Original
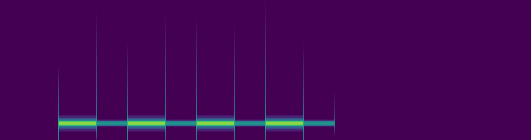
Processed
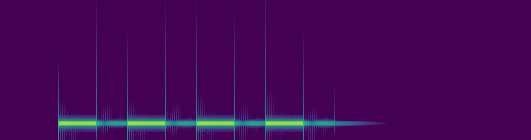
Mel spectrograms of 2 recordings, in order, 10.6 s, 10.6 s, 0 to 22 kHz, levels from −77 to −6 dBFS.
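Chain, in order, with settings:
spring reverb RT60 2 s, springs 37 ms, chirp 20 ms, DRR 17 dB
level +2.5 dB

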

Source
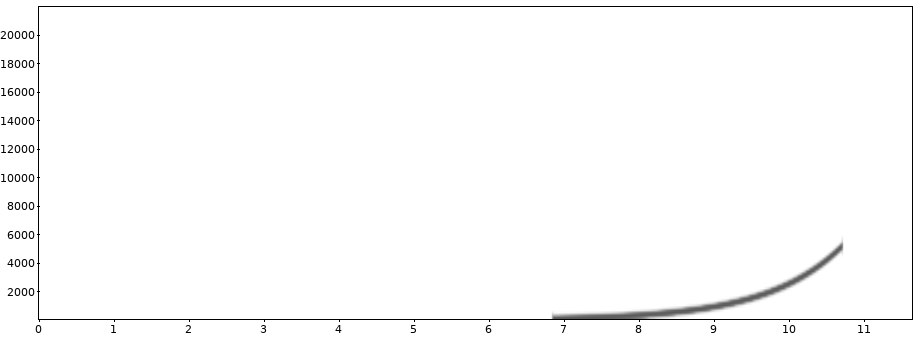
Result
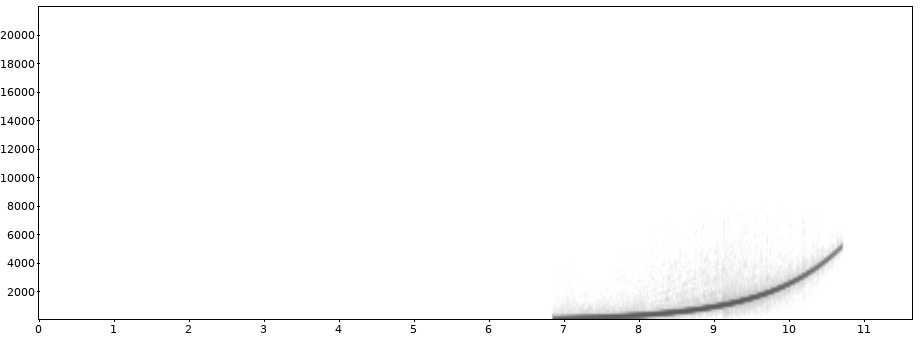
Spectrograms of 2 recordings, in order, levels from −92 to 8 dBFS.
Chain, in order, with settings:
Bessel high-pass filter 150 Hz, order 2
treble cut that deepens with the level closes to 2,000 Hz, closed at −28.5 dBFS
Opus 16 kbit/s 48,000 Hz

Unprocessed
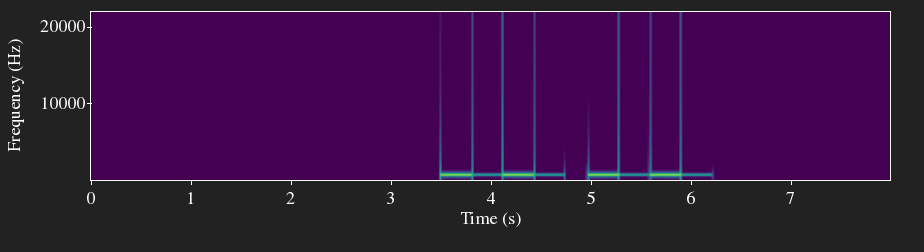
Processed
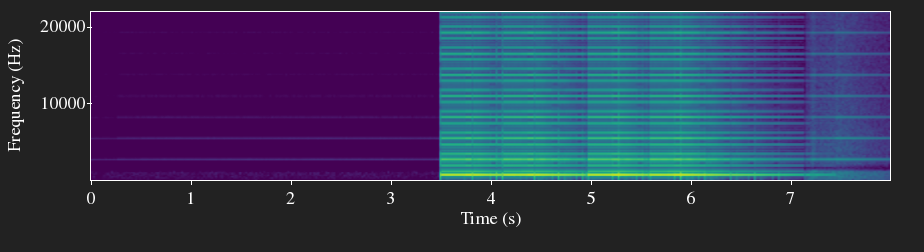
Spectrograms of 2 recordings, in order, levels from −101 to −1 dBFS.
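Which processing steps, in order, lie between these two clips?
samples sorted by size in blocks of 16 samples
drawn EQ curve 100 Hz 0 dB, 240 Hz +9 dB, 510 Hz +10 dB, 1,100 Hz +13 dB, 1,600 Hz −19 dB, 2,300 Hz +2 dB
repeating echo 246 ms, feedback 40%, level −8 dB
on a send at −22.5 dB: convolution reverb RT60 0.55 s, pre-delay 47 ms
on the sum: level that may fall only so fast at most 24 dB per second

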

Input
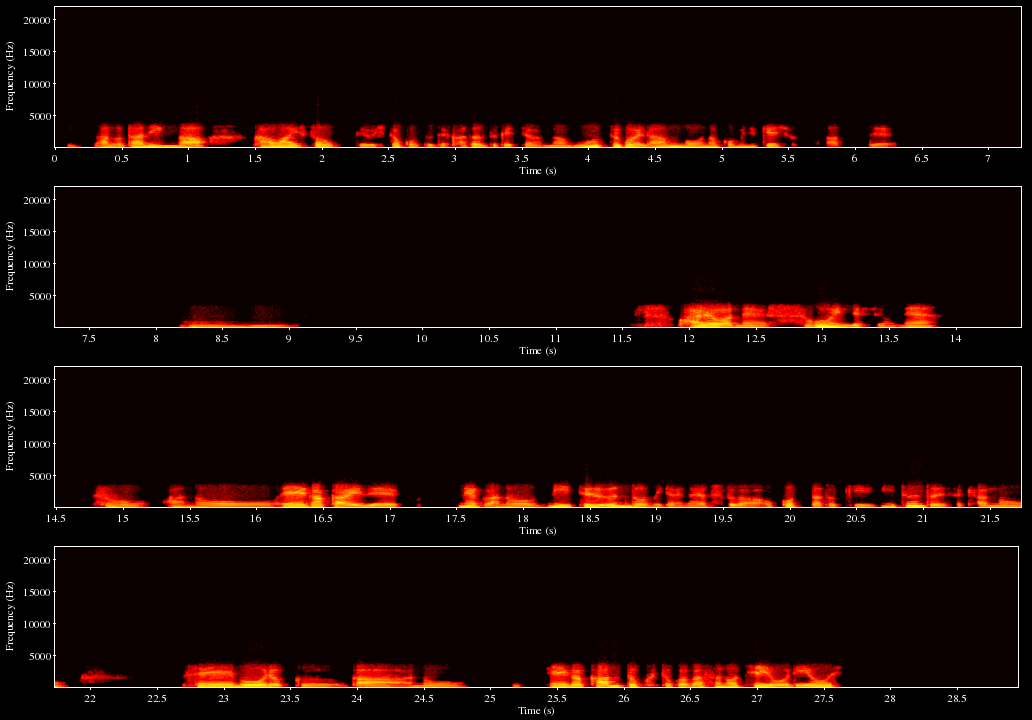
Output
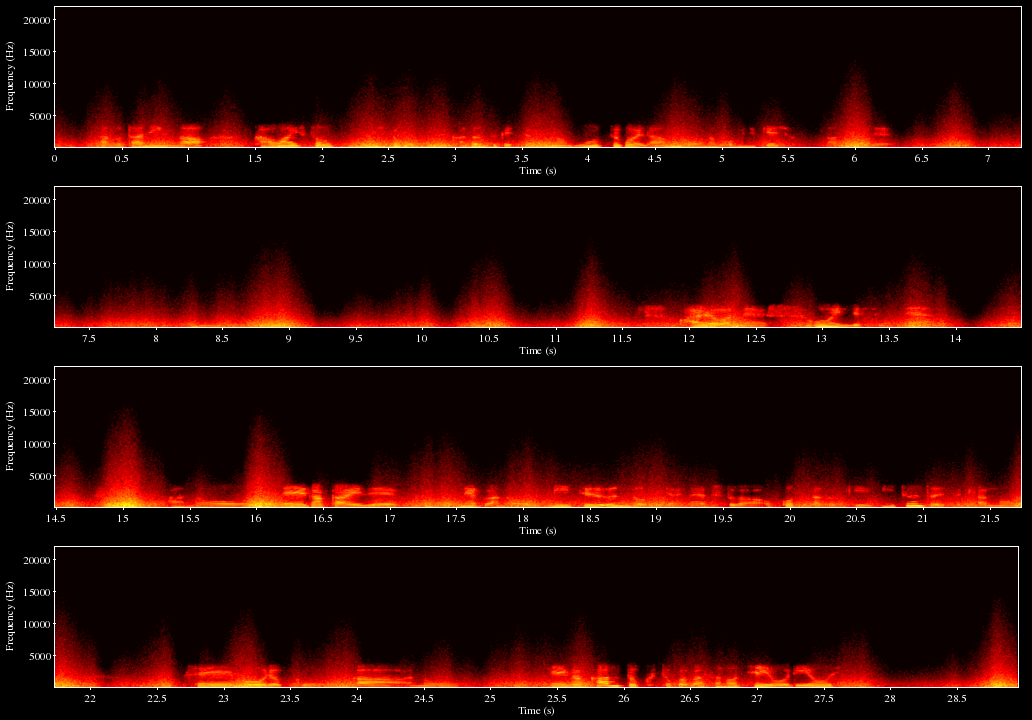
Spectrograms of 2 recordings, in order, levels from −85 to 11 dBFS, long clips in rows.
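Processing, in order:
wind on the microphone 560 Hz −26 dBFS
0:01.68–0:03.89: parametric band 110 Hz +10 dB 1.9 octaves
level −5 dB

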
